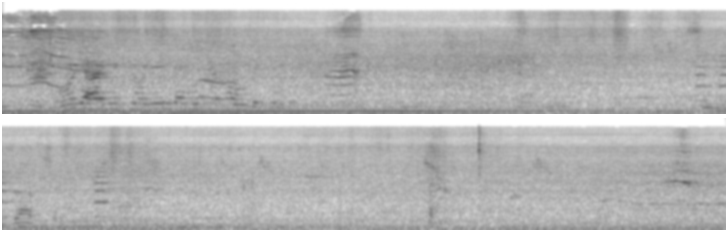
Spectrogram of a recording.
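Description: People talking, mostly in the first two seconds, over a steady low engine hum that fades about seven seconds in.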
